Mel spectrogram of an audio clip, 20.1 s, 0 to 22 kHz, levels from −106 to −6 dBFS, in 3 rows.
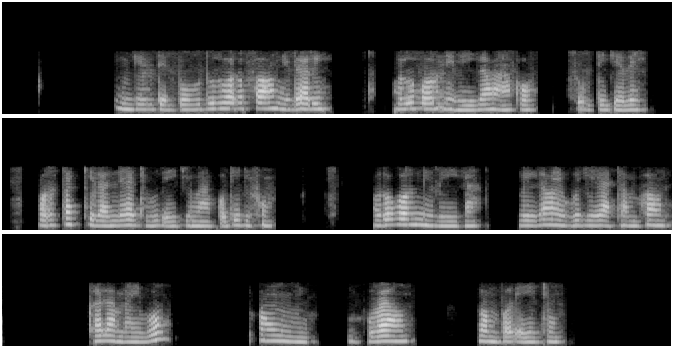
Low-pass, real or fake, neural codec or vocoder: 3.6 kHz; fake; codec, 16 kHz in and 24 kHz out, 1.1 kbps, FireRedTTS-2 codec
